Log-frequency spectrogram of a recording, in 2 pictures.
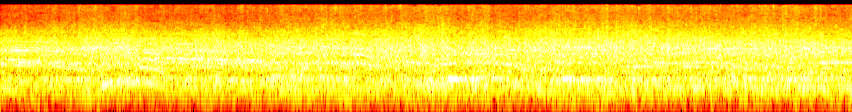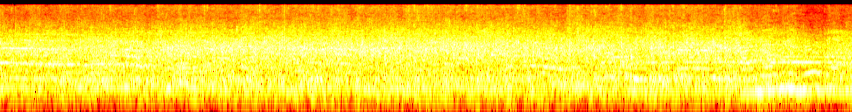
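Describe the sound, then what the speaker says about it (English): Loud, sustained audience applause filling the whole stretch from a live news roundup show's crowd, dense clapping with some cheering, steady and close throughout with no break. "That was the loudest applause we got."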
